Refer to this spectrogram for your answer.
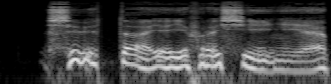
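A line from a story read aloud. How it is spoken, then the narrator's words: Groaning. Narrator (Russian): простонал аббат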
